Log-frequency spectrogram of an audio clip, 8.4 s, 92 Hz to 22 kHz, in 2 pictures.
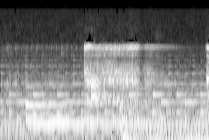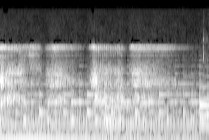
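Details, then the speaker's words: Snoring recorded during a sleep study in a person with obstructive sleep apnea: loud rough snoring bursts up to about 80 decibels separated by breathing pauses, with a low hum underneath; oxygen saturation falls during pauses. "so we can hear you snoring and here we see the snoring we actually have an audio volume up to 80 decibels it's actually quite high can cause hearing loss for the partner even"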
